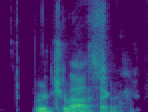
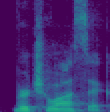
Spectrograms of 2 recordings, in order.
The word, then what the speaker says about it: virtuosic: How do you say that word? Virtuic. Virtuosic. I said it right.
